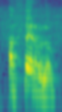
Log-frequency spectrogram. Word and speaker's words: hacer: And hacer is a word that's ending with a consonant, so it's stressed on the last syllable.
